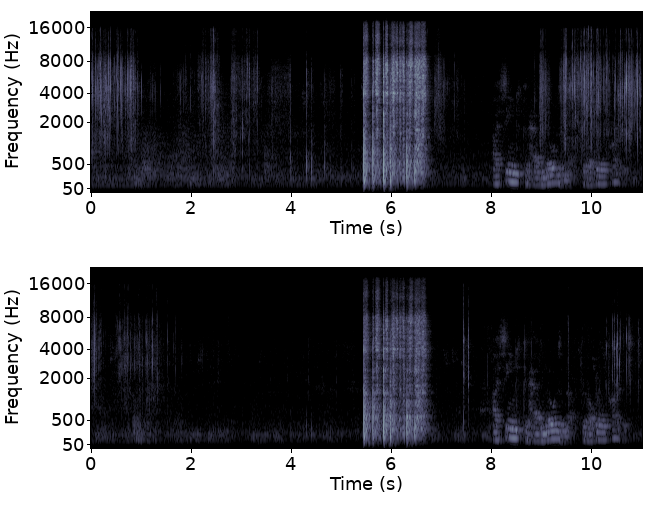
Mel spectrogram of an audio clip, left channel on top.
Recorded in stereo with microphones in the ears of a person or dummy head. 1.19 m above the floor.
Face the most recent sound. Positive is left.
turn(degrees=-15)  # may be behind; listen again after turning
